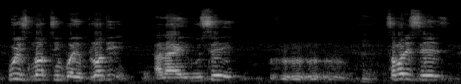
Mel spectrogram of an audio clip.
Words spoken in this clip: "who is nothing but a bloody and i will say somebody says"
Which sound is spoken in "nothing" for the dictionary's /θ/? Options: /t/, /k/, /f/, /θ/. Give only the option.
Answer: /t/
